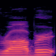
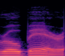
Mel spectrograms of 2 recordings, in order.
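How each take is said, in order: First: The name is said with a plain English pronunciation. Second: The name is said with an exaggerated Spanish accent. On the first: "I have said Robert" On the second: "overpronounce the Spanish accent"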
